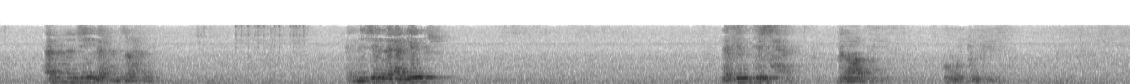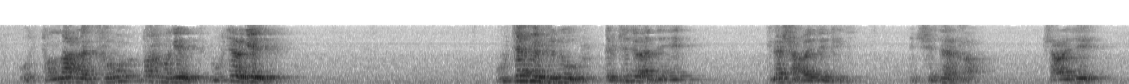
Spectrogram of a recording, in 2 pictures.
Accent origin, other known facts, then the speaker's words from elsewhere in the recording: Egypt; طرح عندنا في مصر بيجيب 7 سنين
